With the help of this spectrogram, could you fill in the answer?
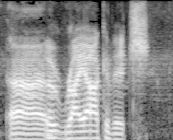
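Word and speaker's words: Rajaković: So, yeah, that and Darko, and you pronounce his last name. – Ryakovic.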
